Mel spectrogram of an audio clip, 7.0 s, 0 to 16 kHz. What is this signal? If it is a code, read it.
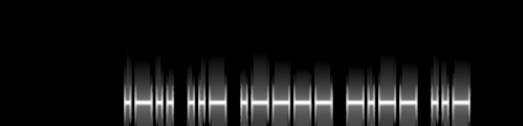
Morse code, heard as a keyed tone, about 17 wpm, 700 Hz. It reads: LU1YU
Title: DXCC-100 Call Signs - 5 Characters - Repeated 2x - 17wpm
